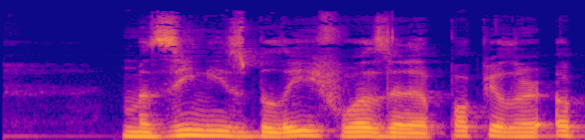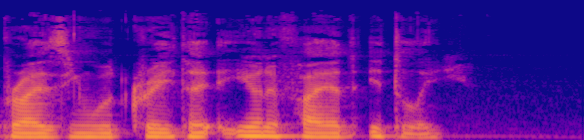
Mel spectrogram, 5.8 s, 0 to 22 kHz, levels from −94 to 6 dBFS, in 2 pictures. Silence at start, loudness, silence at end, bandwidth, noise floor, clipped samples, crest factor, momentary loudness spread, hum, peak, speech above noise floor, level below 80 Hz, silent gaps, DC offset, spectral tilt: 0.6 s; -18 LUFS; 0.7 s; 14.5 kHz; -59 dBFS; under 0.1%; 16 dB; 10 LU; none; -2 dBFS; 42 dB; -54 dBFS; none; under 0.1%; -6.5 dB/octave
